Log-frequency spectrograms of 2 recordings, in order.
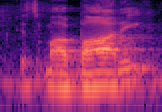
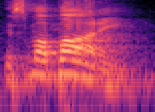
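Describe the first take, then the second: First: Said in the usual way. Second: It's my body with body punched loud and falling; punchline, louder. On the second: Shown as a demonstration. Comic announcing his problem with body stressed loudly. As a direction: hit body hard and let it drop. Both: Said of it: "I ain't got there yet".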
